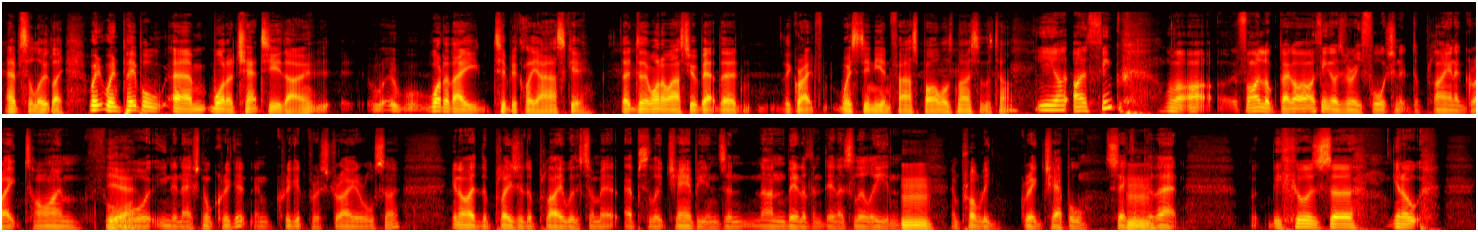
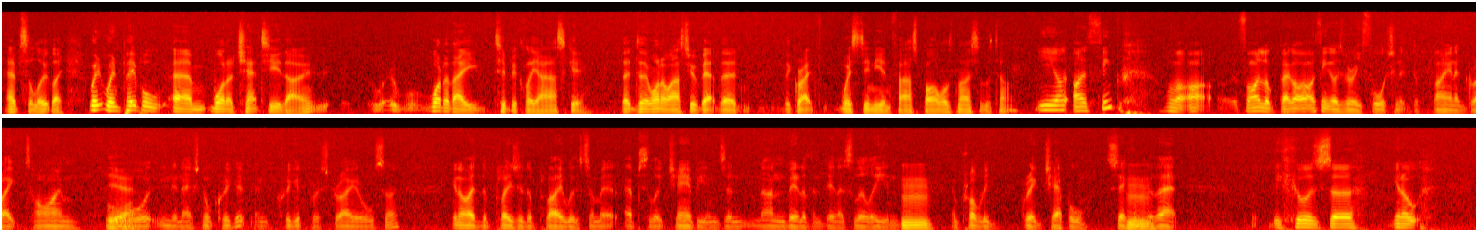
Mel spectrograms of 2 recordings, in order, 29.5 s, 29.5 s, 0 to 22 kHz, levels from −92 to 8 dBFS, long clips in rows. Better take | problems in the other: first | hiss; noticeable; throughout; 15 dB below the speech

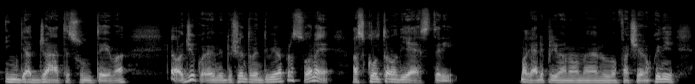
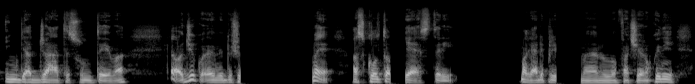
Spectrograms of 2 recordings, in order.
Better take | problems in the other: first | audio cutting out; at 2.5 s for 0.5 s, at 4 s and at 5.5 s

